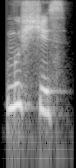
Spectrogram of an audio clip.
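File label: "мыссис", Komi, female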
